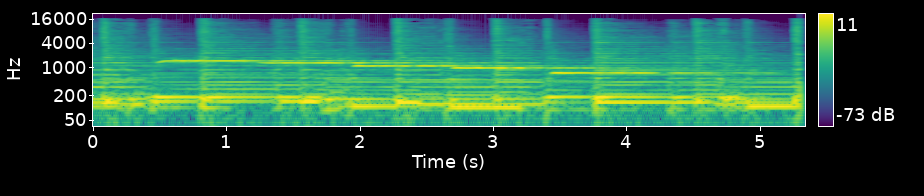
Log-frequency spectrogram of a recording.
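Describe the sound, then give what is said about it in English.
A person whistles a slow tune of long, sustained notes that step gradually downward, carried over a steady, full instrumental music backing at moderate volume, on a Today FM radio show. “Start whistling”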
